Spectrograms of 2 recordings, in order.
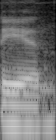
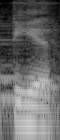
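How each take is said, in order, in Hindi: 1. इसका स्वर 'air' जैसा है। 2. इसका स्वर 'ear' जैसा है। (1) "लास्ट में ईयर नहीं पढ़ते हैं, एयर पढ़ते हैं" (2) "पहले वर्ड का मतलब है आंसू"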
